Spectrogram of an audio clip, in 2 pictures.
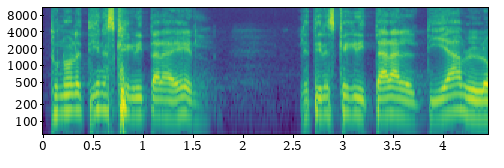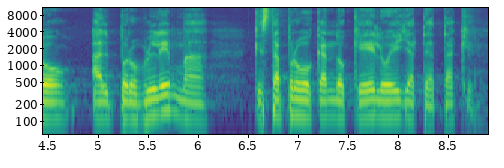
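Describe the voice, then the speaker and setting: A Mexican man preaching a lively, story-filled sermon as pastor, with a Mexican Spanish accent, in a church. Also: mid-range voice, unhurried, in a large hall. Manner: lively, storytelling, acts out voices.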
